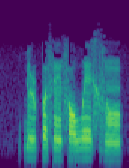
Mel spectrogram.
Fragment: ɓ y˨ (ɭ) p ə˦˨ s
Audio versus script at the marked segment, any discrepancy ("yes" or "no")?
no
